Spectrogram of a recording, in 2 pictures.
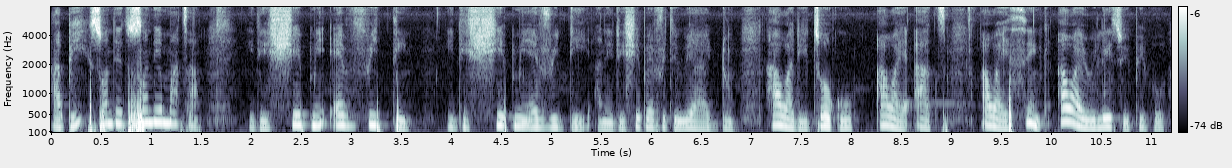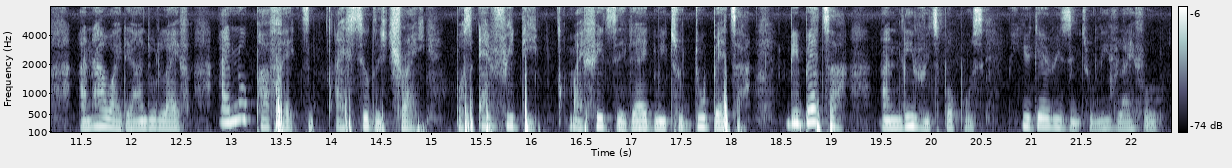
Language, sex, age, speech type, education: Nigerian Pidgin, female, 15-29, spontaneous, tertiary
